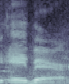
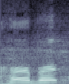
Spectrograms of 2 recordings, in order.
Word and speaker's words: Hebert: It's actually Hebert. Hebert. It's a Louisiana French thing. Ooh. That's right. See, it's spelled Hebert, but people think it's Hebert or Herbert or that new one. That's it. I'm gonna have to remember that. That's right. But Hebert, like think a bear is going to attack me.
